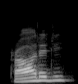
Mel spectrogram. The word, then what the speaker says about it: prodigy: again predominant the dada prodigy start strong then you go down prodigy prodigy back lose wreck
